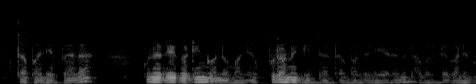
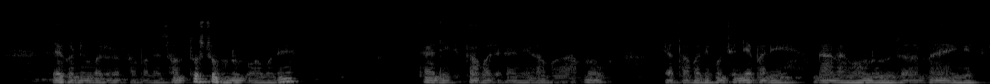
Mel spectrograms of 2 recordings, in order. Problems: background sounds at intervals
